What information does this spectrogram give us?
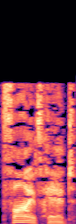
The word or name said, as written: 5head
